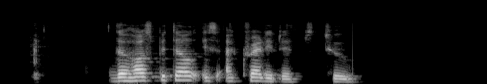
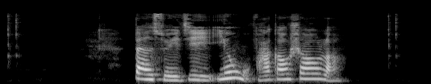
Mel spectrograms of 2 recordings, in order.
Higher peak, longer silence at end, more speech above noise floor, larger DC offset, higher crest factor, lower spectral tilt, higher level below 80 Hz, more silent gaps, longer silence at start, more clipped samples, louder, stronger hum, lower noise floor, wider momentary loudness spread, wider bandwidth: about the same, -2 dBFS vs -2 dBFS; first, 1.3 s vs 0.9 s; first, over 72 dB vs 57 dB; neither; about the same, 20 dB vs 18 dB; first, -6 dB/octave vs -4 dB/octave; first, -62 dBFS vs -68 dBFS; neither; second, 0.35 s vs 1.35 s; neither; about the same, -19 LUFS vs -17 LUFS; neither; first, under -90 dBFS vs -73 dBFS; first, 12 LU vs 5 LU; second, 7.6 kHz vs 11.5 kHz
